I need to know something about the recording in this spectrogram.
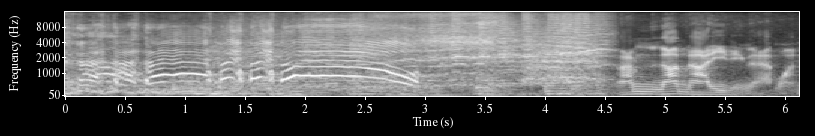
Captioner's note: dramatic music; yelling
